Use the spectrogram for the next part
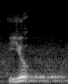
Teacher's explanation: یا کے بعد حمزہ ہے تو حمزہ کا جھٹکا دینا ہے۔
